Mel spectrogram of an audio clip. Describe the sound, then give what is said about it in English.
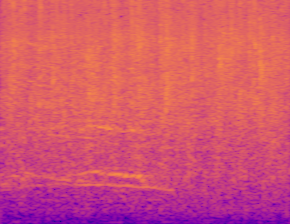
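A big crowd gathered at an event in the northern part of the state applauds steadily for a few seconds, a dense, even wash of clapping that holds at a constant loudness, with a faint whistle-like tone briefly rising above it. “Give us a little applause here so I can hear that.”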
